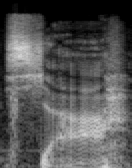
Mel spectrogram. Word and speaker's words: 傻: 你好傻，你好傻， So the word 傻 meaning third tone, right?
